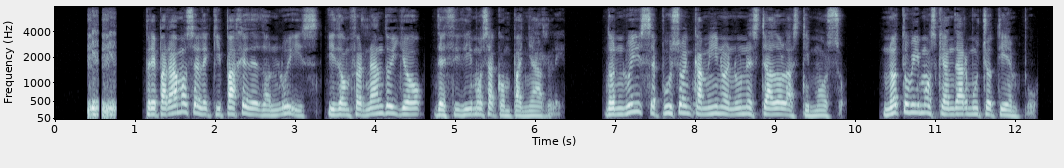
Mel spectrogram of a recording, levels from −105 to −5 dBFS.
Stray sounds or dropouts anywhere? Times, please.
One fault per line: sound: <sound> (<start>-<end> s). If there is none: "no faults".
sound: laugh (0.4-0.8 s)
